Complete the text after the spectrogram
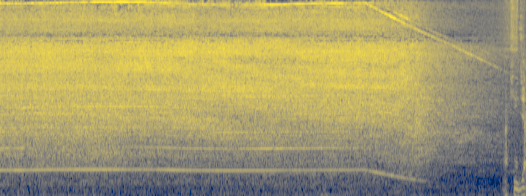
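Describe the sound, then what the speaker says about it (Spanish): A wood router trimming the excess laminate edge from a wooden piece, a loud steady high-pitched motor whine that holds for several seconds, then spins down, followed by a few faint knocks. "hemos pasado la ruteadora, ella nos pule todo el canto que tengamos excedente al volumen que tiene la pieza"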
